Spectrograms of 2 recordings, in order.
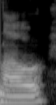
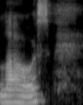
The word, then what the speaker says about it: Laos: when i was actually in low or some people pronounce it laos when i was there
